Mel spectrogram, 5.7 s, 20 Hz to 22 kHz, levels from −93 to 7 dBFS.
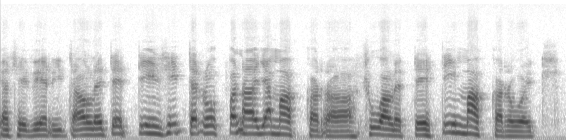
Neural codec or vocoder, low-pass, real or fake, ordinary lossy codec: none; 19.8 kHz; real; none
